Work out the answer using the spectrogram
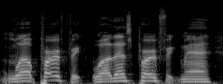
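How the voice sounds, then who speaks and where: A loud, exuberant man chatting as an amateur radio livestream host, emphatic and prone to repeating phrases. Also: mid-range voice, measured pace, clean tone, no room sound. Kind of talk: ham radio contact chat. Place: indoor home radio room.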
